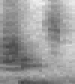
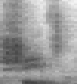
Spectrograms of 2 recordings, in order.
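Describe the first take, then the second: No difference in how they are said.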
